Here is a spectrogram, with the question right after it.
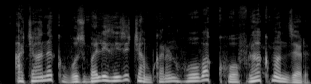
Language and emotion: Kashmiri, fearful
